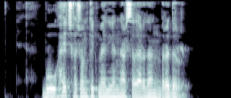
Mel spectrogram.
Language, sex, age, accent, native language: Uzbek, male, 18-24, Toshkent shahri, Uzbek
